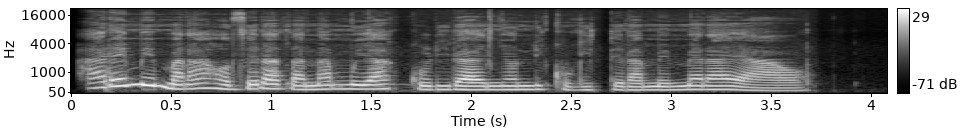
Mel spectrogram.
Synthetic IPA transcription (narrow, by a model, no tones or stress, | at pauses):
aɾemimaɾaɦoðeɾaðanamojakoɾiɾaɲɔnikoɣiteɾamemɛɾajaɔ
